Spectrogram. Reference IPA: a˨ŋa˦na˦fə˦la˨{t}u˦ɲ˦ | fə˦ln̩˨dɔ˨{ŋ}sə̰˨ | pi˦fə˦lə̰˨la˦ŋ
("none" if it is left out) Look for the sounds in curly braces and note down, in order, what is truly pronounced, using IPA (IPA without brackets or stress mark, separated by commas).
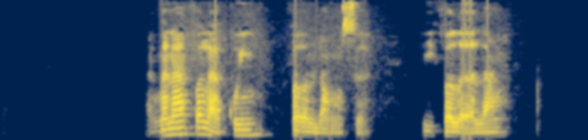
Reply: k, ŋ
